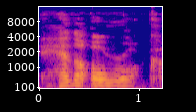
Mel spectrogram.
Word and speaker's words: Heather O'Rourke: Heather O'Rourke, okay?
